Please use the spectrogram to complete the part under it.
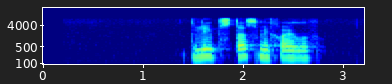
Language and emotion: Russian, neutral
